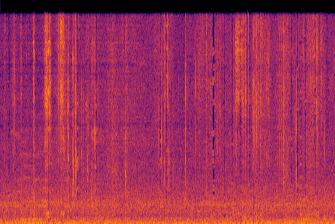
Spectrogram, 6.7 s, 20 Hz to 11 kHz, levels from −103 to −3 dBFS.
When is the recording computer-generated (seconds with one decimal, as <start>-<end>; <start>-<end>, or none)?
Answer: 0.0-2.8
